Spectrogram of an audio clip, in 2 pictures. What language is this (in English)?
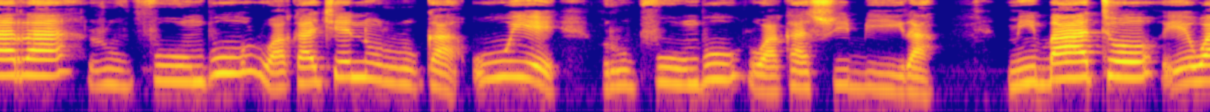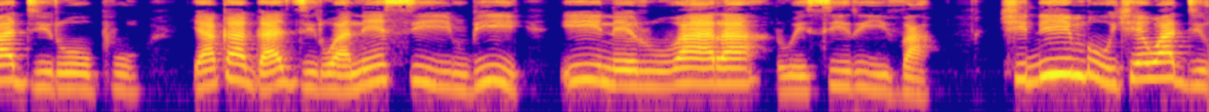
Shona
